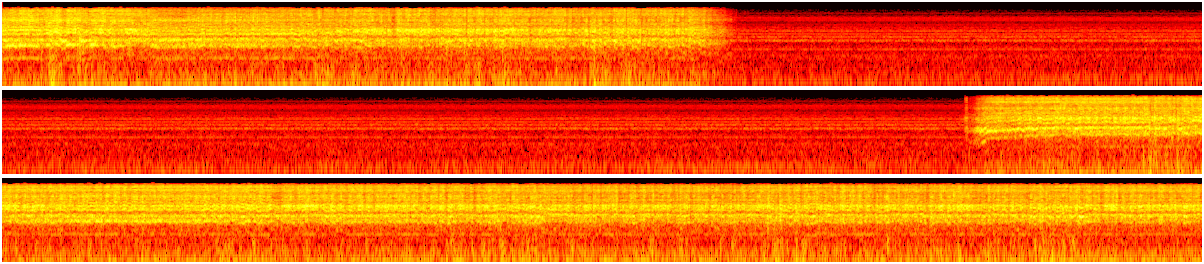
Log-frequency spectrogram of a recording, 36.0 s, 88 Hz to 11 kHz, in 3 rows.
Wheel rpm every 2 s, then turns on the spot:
110, 110, 120, 50, 0, 0, 0, 0, 0, 0, 20, 110, 110, 120, 110, 110, 120, 110.
none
